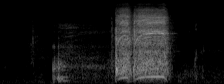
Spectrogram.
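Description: A power drill whirs in two short bursts, the second louder and longer, briefly bores pilot holes into a soil sifter frame, then stops.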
